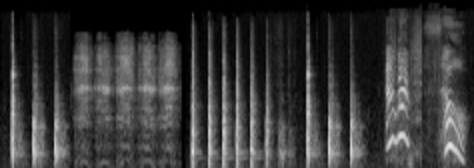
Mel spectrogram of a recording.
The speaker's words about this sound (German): Aus der Erfinderwerkstatt von Professor Weismacher hörte man es hämmern und sägen.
